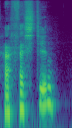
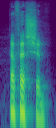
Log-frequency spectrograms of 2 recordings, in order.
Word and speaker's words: Hephaestion: I don't know how to pronounce this. I'm going to go with Hephaestion. – Hephaestion. – You got it bang on, mate.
